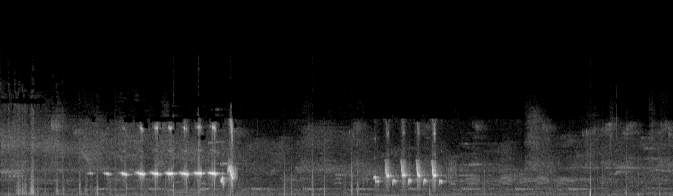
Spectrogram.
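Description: A bird calling: a run of about ten quick, repeated high notes that grow louder and end in an upward flourish, then a shorter burst of notes a couple of seconds later.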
